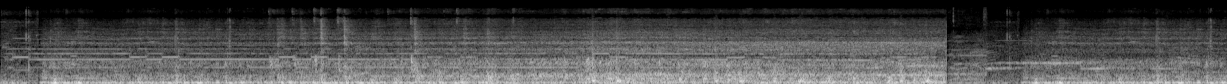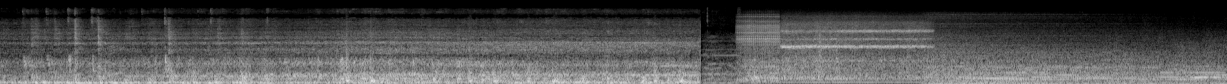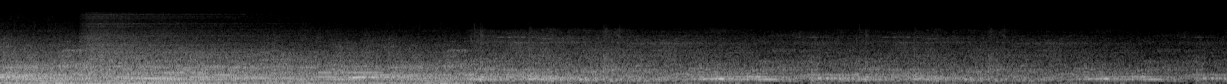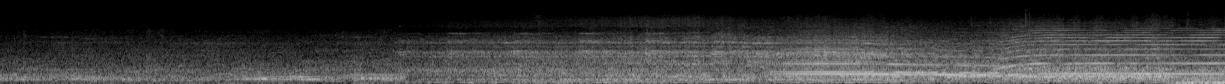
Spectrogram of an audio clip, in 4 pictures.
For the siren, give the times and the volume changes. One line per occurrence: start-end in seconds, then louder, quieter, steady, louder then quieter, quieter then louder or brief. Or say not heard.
0.0-12.2 steady
44.4-49.0 steady.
